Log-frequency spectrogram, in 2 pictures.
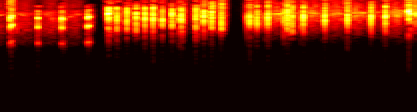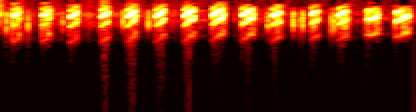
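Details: Swiftlet calling lure of the 'kejar kawin' (mating chase) type: rapid, sharp chirps that start sparse and uneven, then settle into a steady run of bright, piercing twitters, about three per second, over a clean, silent background.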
